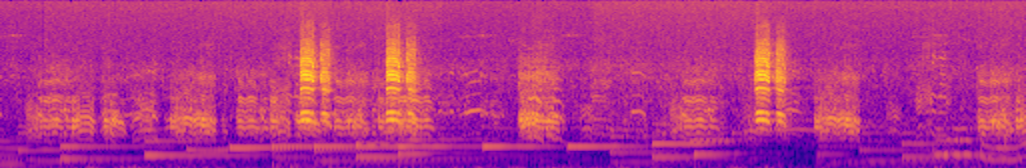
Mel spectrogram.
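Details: Wild goose calling its flock, used as a lure for net trapping: harsh, nasal honks in irregular bursts, roughly eight clusters over ten seconds, some doubled, over a continuous background of steady sustained musical tones.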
